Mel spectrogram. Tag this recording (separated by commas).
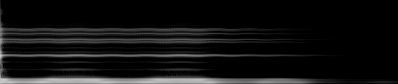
Musical instrument, Music, Keyboard (musical)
